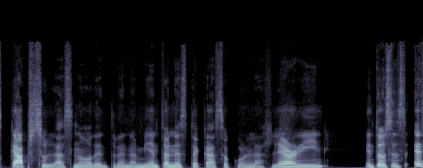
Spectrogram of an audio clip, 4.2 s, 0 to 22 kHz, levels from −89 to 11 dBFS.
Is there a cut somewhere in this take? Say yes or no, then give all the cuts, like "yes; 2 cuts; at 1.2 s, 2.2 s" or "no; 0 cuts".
no; 0 cuts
